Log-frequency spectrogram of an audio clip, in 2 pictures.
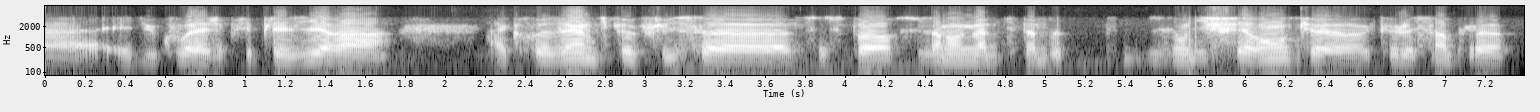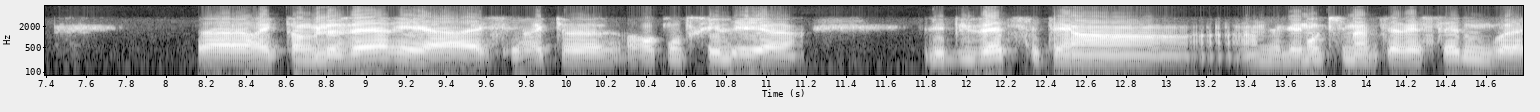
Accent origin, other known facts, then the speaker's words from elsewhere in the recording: Nantes, Pays de la Loire, France; je suis originaire de Nantes, donc j'ai grandi à côté de la Beaujoire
